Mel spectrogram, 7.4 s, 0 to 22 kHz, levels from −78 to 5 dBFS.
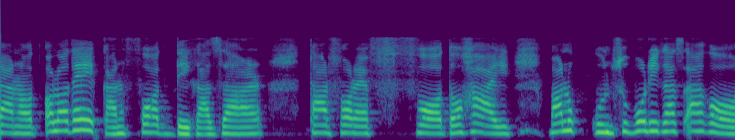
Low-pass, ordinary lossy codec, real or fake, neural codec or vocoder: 7.2 kHz; none; fake; vocoder, 22.05 kHz, 80 mel bands, Vocos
